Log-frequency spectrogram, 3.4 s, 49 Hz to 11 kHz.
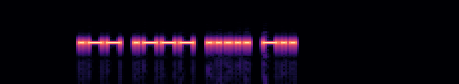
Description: Morse code, heard as a keyed tone, about 36 wpm, 700 Hz. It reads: WJ5D
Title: USA Call Signs - 4 Characters - 35wpm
